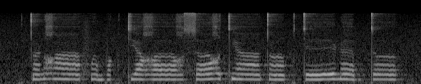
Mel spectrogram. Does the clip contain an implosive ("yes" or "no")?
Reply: no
